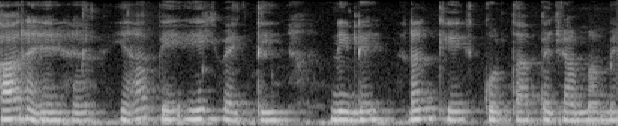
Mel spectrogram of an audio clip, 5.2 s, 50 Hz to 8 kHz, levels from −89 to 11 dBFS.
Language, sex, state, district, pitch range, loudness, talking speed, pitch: Hindi, female, Goa, North and South Goa, 190-210 Hz, -17 LUFS, 165 wpm, 200 Hz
